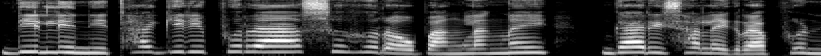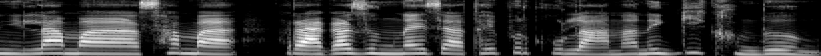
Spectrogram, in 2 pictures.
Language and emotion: Bodo, fearful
